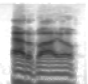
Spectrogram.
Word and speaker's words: Adebayo: Bam, Abadeo, Adebayo. You guys thought I didn't know how to pronounce that.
